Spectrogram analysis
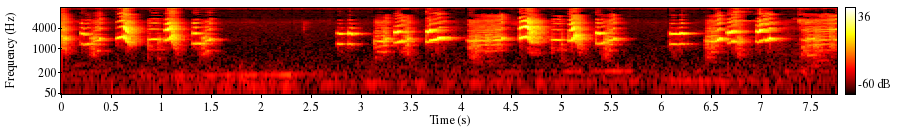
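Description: A cockatiel sings in bursts of bright whistled phrases mixed with chattering warbles.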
